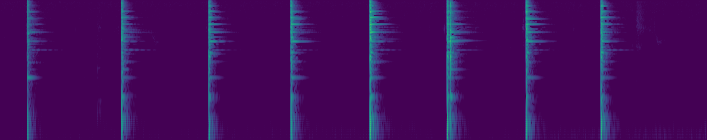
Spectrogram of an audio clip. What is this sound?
soft metallic hits
soft, metallic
